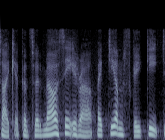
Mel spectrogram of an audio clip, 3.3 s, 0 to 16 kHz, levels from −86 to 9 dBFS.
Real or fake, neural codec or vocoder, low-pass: fake; codec, 16 kHz, 0.5 kbps, X-Codec, HuBERT features, trained on LibriSpeech; 7.2 kHz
